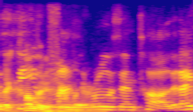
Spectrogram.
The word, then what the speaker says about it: Rosenthal: Matt Rosenthal. Did I pronounce that correctly? You pronounced it wonderfully. I love it too. The purple, I love it. I did. Rosenthal.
